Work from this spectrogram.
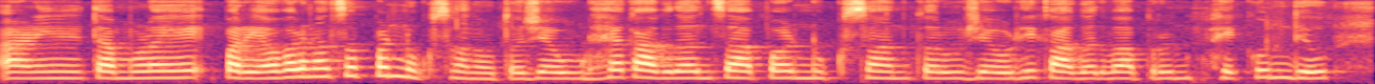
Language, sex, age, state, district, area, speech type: Marathi, female, 45-60, Maharashtra, Kolhapur, urban, spontaneous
